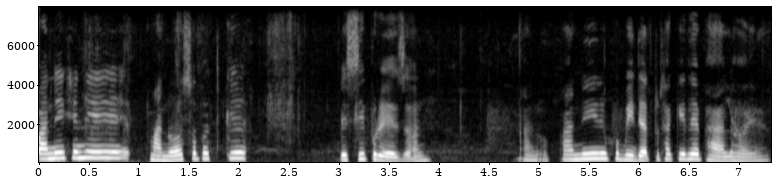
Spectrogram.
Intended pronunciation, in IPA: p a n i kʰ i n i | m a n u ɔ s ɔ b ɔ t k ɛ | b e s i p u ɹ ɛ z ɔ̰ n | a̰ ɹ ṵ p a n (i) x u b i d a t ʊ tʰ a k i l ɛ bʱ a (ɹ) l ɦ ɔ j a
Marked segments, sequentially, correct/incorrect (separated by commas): correct, incorrect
